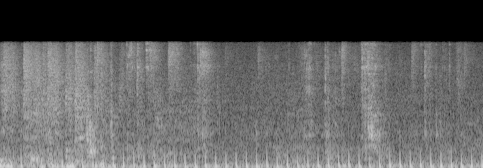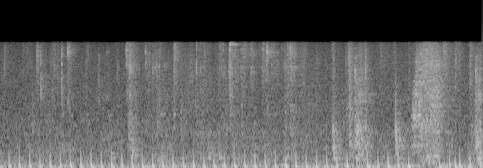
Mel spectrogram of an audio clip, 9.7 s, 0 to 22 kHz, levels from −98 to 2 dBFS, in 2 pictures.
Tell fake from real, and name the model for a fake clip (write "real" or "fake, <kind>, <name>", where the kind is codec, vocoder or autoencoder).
real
